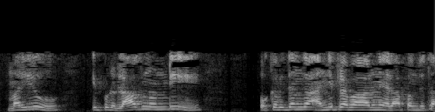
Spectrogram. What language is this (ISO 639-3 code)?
tel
